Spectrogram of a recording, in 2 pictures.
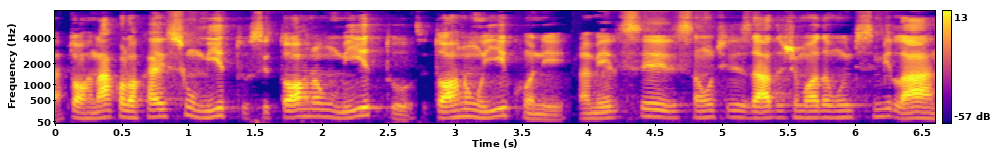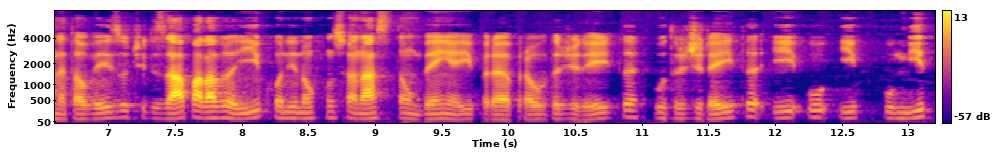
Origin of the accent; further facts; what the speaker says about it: Minas Gerais, Brazil; Praticamente toda a residência que tinha uma pessoa um pouco mais velha, na minha infância em Minas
